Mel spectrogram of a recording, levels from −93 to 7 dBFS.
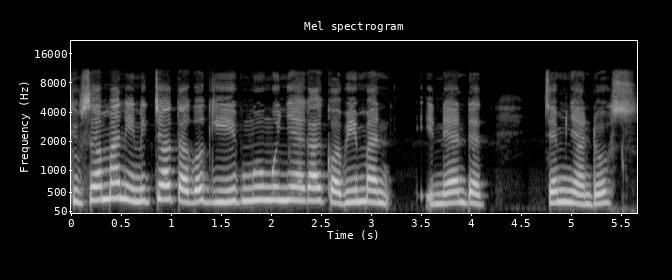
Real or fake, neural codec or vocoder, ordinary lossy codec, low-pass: real; none; none; 10.8 kHz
